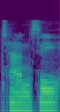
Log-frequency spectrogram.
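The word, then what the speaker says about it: tânisi: had three syllables, because the first syllable has the stress and the syllable that follows has a short I. The vowel is dropped. As a result, the word is pronounced tansi with only two syllables.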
